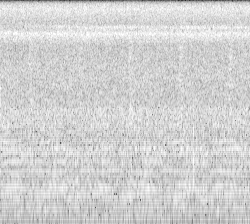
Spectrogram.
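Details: Steady hiss and electrical hum fill the recording throughout, with no calls, song or other creature sounds.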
